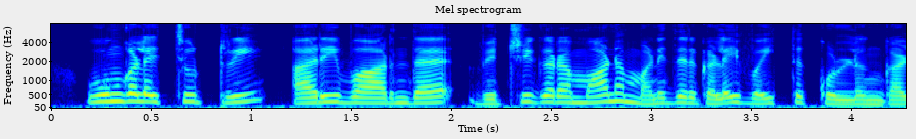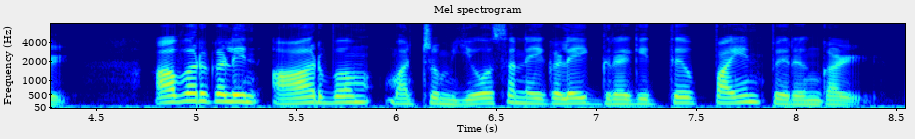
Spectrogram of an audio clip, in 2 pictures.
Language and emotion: Tamil, neutral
